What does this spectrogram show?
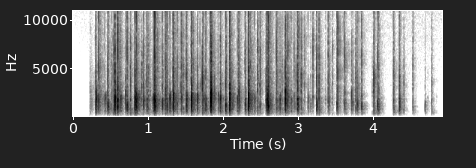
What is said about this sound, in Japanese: よくできました。みんな拍手。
